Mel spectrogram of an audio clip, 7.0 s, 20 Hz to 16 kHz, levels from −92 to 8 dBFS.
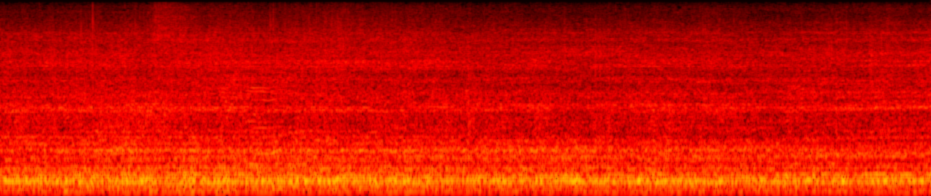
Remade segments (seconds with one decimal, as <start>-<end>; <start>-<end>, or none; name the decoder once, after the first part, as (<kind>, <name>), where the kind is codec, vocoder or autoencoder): none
